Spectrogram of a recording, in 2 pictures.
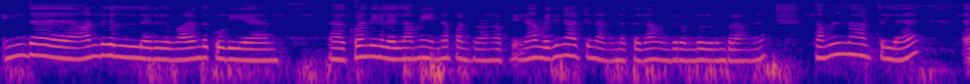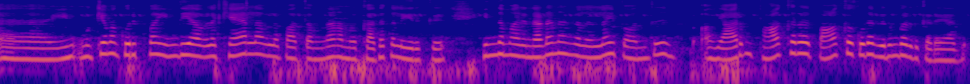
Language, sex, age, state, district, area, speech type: Tamil, female, 18-30, Tamil Nadu, Nagapattinam, rural, spontaneous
